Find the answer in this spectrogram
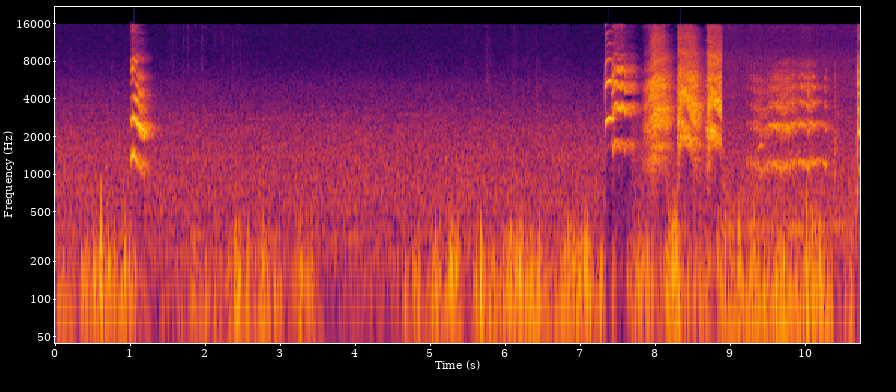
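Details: A pet talking rose-ringed parakeet gives a sharp downward squawk, then a burst of harsh, speech-like syllables ("Mitthu Mitthu") and rasping calls near the end, over low rumbling background noise.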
